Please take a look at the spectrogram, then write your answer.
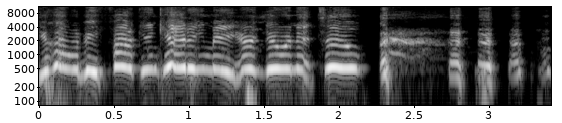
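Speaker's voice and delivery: very loud, very high, drawn-out shriek. Retelling a reaction to a dropped pass: imitating someone screaming. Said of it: "I was screaming".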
